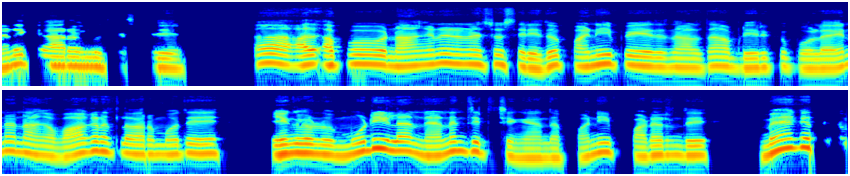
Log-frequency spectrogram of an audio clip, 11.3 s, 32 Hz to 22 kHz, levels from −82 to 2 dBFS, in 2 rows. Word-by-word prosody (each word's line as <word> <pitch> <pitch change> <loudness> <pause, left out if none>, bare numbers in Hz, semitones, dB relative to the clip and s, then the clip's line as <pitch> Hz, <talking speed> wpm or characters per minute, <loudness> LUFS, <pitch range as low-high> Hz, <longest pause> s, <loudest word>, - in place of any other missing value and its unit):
நனைக்க 175 +5 -1
ஆரம்பிச்சிடுச்சு. 150 -2 -2 0.6
ஆ, - - +3 0.2
அது 175 +2 +5
அப்போ 185 +3 -1 0.3
நாங்க 160 +2 0
என்ன 200 +2 +1
நினைச்சோம்? 180 -1 -1
சரி 145 -3 0
ஏதோ 160 - +2 0.2
பனி 155 +4 +1
பெய்றனால 145 -4 0
தான் 155 0 0
அப்படி 140 -2 -3
இருக்கு 140 +2 -6
போல 130 0 -1
ஏன்னா, 195 +5 -1
நாங்க 150 -4 -1
வாகனத்துல 175 +1 +1
வரும்போதே, 155 +2 -1 0.5
எங்களோட 165 -1 +4 0.2
முடி 200 +7 +4
எல்லாம் 195 -6 +2
நனஞ்சிருச்சுங்க. 160 -5 -1
அந்தப் 120 -1 -6
பனி 165 +8 0 0.2
படர்ந்து, 145 +1 -1 0.5
மேகத்துக்கு 255 - +2
155 Hz, 150 wpm, -23 LUFS, 145-180 Hz, 0.6 s, அது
